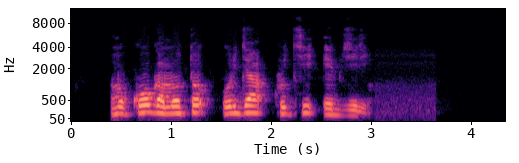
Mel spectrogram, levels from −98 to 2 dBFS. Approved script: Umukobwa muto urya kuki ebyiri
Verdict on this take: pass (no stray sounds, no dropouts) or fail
pass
